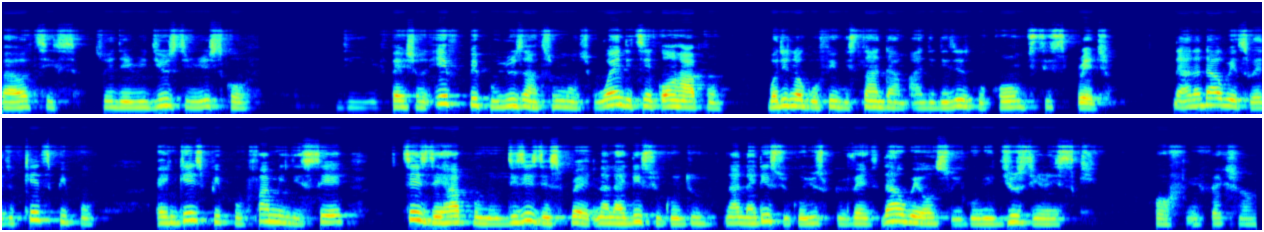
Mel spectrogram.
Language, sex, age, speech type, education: Nigerian Pidgin, female, 30-45, spontaneous, tertiary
